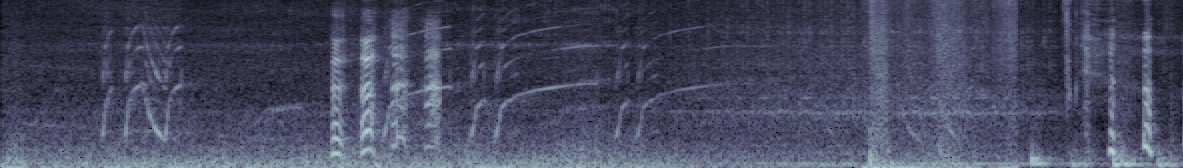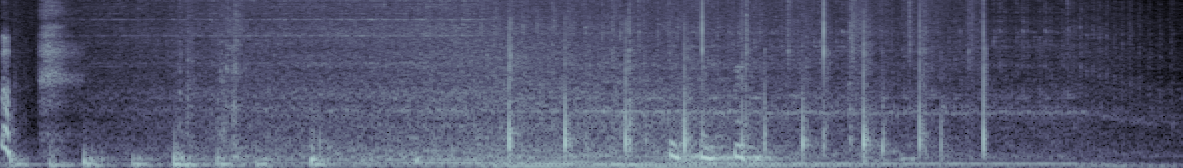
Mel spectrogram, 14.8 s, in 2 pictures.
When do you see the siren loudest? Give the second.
1 s.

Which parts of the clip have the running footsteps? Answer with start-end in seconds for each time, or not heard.
5.3-13.6.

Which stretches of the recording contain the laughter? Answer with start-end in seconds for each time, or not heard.
2.0-2.8, 6.7-7.8, 11.6-13.2.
